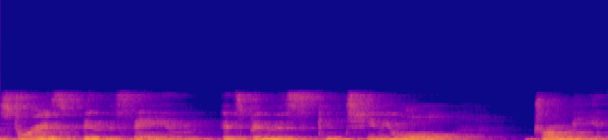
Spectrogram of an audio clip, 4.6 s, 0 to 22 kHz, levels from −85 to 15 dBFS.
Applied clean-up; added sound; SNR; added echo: none; none; none; reverberation time 0.9 s.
